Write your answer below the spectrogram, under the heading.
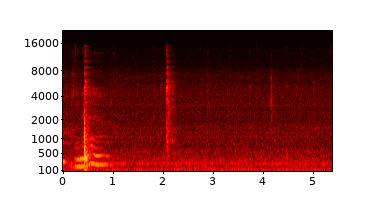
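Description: A woman's voice for the first second. Then cutlery clicks against dishes as eating begins: a sharp click about half a second in, another about two seconds in, and a faint tick later, over a low steady hum.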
